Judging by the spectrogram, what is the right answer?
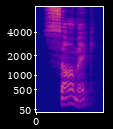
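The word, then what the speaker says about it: ס: Sonic is one of the S sounds in Hebrew and it sounds like the S in sin.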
